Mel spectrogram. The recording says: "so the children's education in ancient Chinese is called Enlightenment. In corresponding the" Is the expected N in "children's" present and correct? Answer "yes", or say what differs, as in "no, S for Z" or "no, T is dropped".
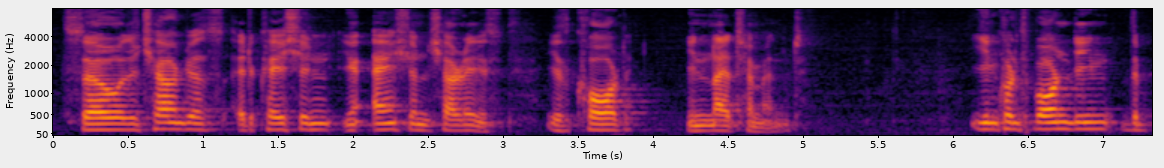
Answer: no, N is dropped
